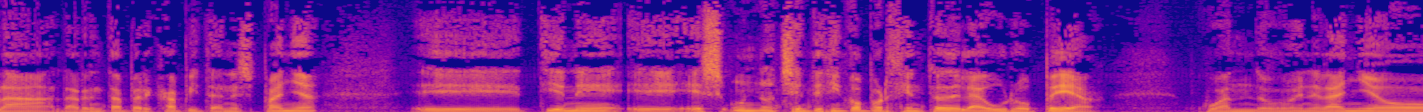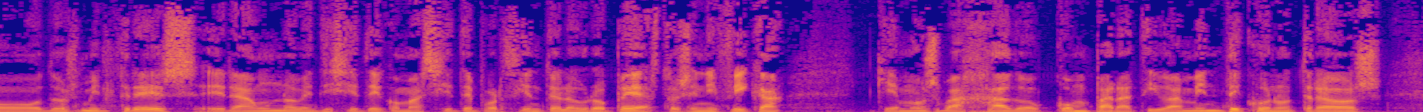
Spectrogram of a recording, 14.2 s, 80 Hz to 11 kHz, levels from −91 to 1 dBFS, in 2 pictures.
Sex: male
